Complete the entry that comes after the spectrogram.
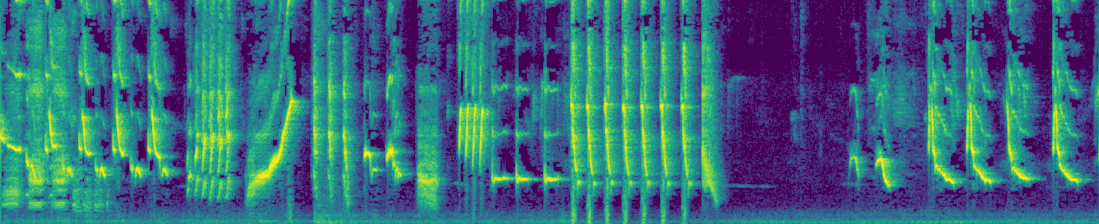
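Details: Vigorous black-winged myna song, meant to coax silent mynas into singing: varied rising whistled slurs mixed with harsh notes, a fast volley of sharp clicks, a brief pause, then more upward-sweeping whistles.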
